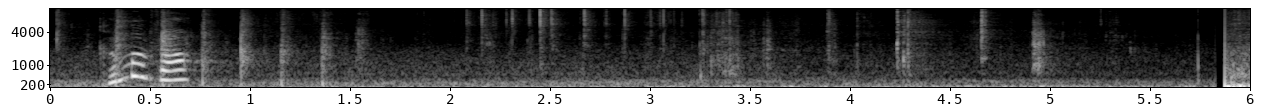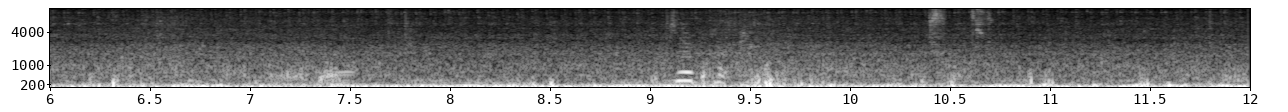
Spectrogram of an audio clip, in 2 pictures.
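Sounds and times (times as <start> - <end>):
car engine running: 5.9 - 12.0.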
